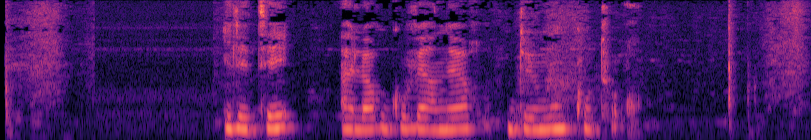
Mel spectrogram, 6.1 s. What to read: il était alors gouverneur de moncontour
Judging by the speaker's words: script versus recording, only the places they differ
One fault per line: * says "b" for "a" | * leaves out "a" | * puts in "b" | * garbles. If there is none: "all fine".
all fine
